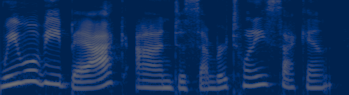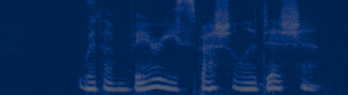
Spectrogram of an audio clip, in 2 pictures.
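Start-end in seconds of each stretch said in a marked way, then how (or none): 1.0-4.9 hammed-up, low, put-on special voice. Host announcing the next episode to listeners, in a special voice. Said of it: "i said that in like a special voice".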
